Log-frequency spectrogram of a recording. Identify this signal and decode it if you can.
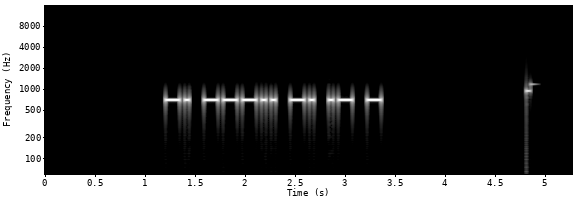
Morse code, heard as a keyed tone, about 25 wpm, 700 Hz. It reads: N8NAT
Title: USA Call Signs - 5 Characters - 3x Character Spacing - 25wpm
